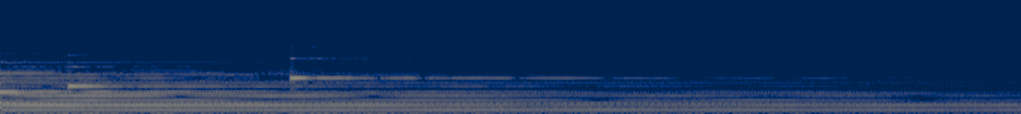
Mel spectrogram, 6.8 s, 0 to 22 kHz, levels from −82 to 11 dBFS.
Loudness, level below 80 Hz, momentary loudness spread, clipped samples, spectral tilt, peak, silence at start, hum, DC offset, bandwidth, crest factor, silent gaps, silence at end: -42 LUFS; -64 dBFS; 17 LU; under 0.1%; -9 dB/octave; -24 dBFS; 0 s; none; under 0.1%; 4.3 kHz; 16 dB; none; 0 s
